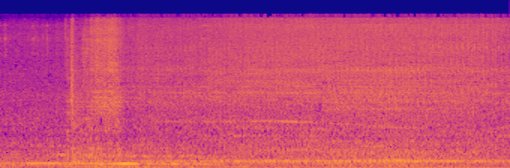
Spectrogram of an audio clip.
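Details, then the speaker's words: Maruti Eeco after fix of overvoltage ECM signal wire that was overheating and blowing ignition coils (ECM change); no DTC, CNG disconnected: brief crank catches on first attempt, settles to smooth even idle without jerking; normal start and idle. "चालू झालेली आहे. गाडीचं firing पण एकदम smooth झालेली आहे. गाडी jerking वगैरे काय नाही, एकदम प्रॉपर गाडी चालू झालेली आहे एक पहिल्या सेलमध्ये."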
